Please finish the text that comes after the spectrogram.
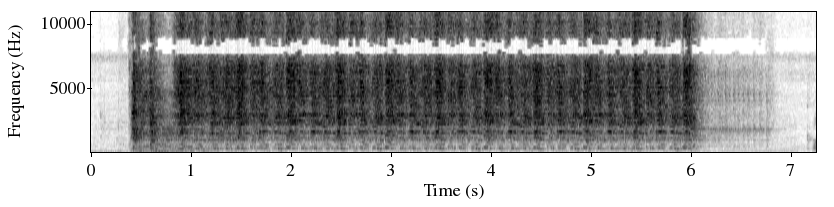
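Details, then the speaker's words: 1966 Ford Thunderbird after sitting years, engine reassembled, no gas yet poured down the carburetor: starter spins the engine about four times a second for five seconds with no firing; cranking no start, no fuel in carburetor. "gas is well I haven't poured any down a carburetor yet let me just turn it over a little bit"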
